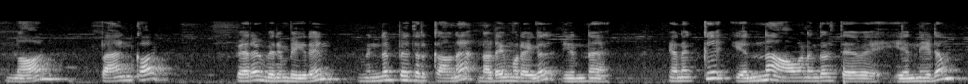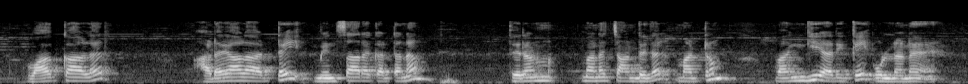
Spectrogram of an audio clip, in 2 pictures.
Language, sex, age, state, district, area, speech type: Tamil, male, 18-30, Tamil Nadu, Perambalur, rural, read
